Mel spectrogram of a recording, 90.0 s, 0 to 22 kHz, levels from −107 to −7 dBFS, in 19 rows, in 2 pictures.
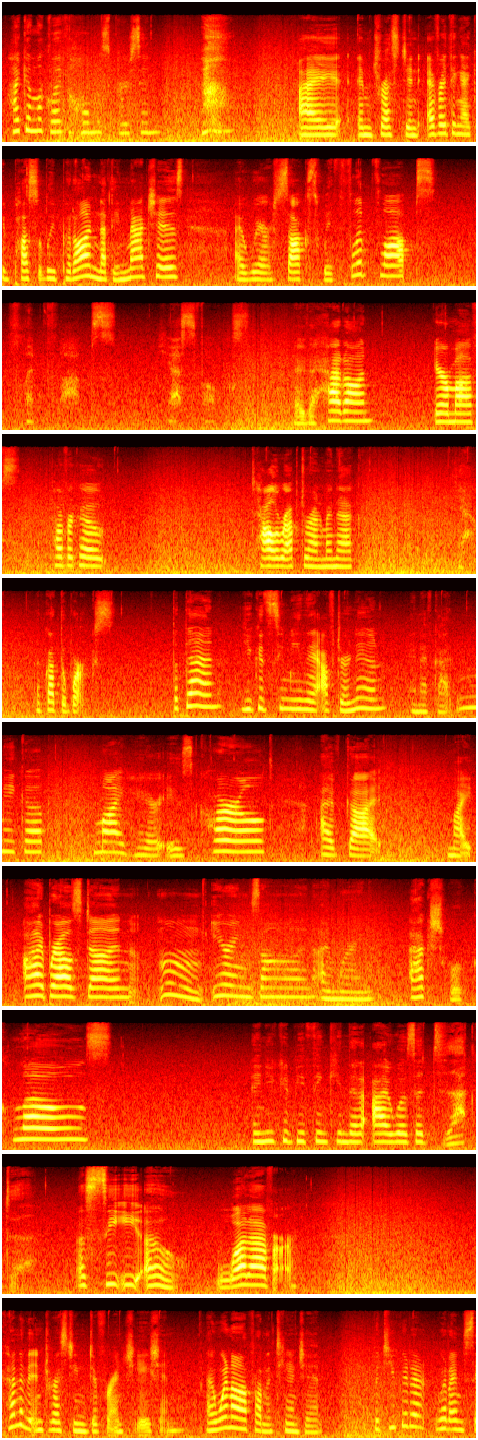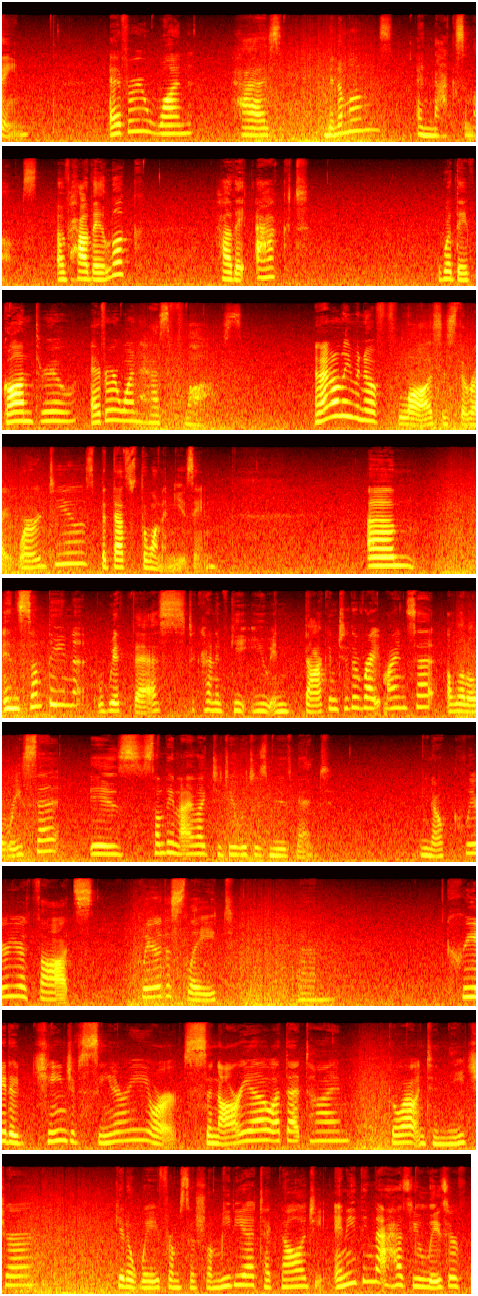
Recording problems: wind noise on the microphone; occasional gusts; 20 dB below the speech

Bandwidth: 14.5 kHz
